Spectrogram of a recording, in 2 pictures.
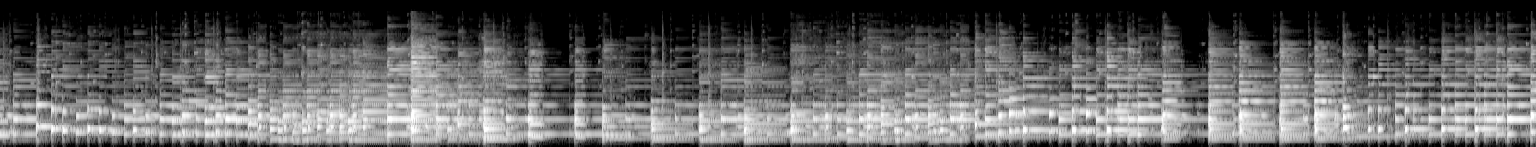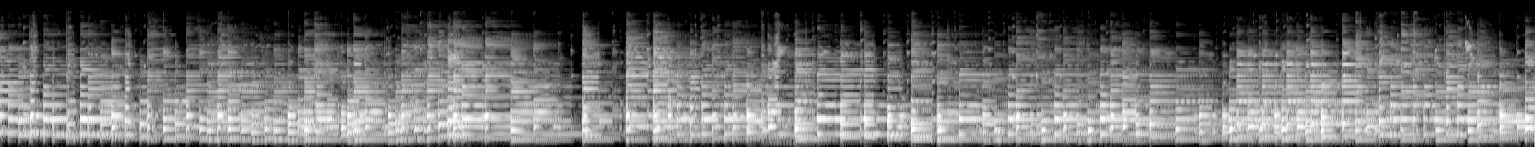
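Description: Five-string banjo playing an instrumental tune in a steady stream of rapid picked notes.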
